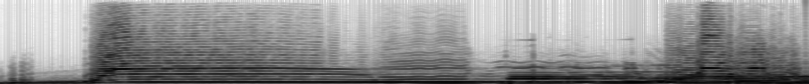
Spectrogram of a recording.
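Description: Background music led by long, held guitar notes with an electric, effects-treated tone, starting about half a second in.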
